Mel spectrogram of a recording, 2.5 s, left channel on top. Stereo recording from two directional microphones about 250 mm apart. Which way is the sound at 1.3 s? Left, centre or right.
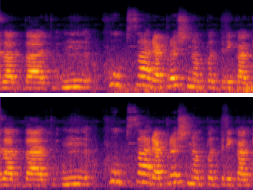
Centre.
